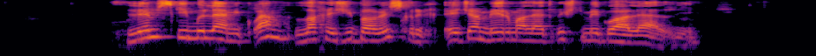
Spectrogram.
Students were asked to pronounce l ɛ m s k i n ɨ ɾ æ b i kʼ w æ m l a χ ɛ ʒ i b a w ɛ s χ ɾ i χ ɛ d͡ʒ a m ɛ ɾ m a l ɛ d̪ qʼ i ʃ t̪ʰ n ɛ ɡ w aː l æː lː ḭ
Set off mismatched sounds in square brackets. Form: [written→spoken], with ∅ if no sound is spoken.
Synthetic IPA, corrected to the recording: l ɛ m s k i [n→m] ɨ [ɾ→l] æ [b→m] i kʼ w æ m l a χ ɛ ʒ i b a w ɛ s χ ɾ i χ ɛ d͡ʒ a m ɛ ɾ m a l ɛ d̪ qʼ i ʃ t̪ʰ [n→m] ɛ ɡ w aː l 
